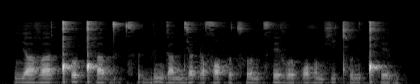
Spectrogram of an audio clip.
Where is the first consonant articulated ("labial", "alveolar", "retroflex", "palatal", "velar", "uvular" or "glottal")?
palatal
